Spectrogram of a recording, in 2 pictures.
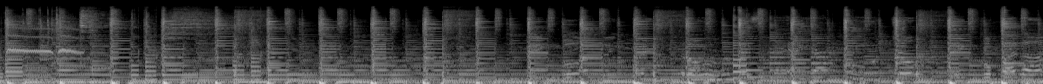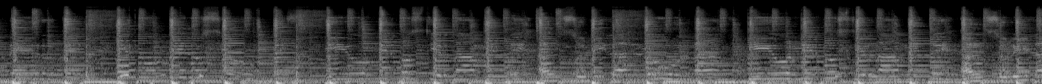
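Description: Live Andean carnaval music from a small band: two amplified nylon-string guitars and an electric bass playing over a steady beat.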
